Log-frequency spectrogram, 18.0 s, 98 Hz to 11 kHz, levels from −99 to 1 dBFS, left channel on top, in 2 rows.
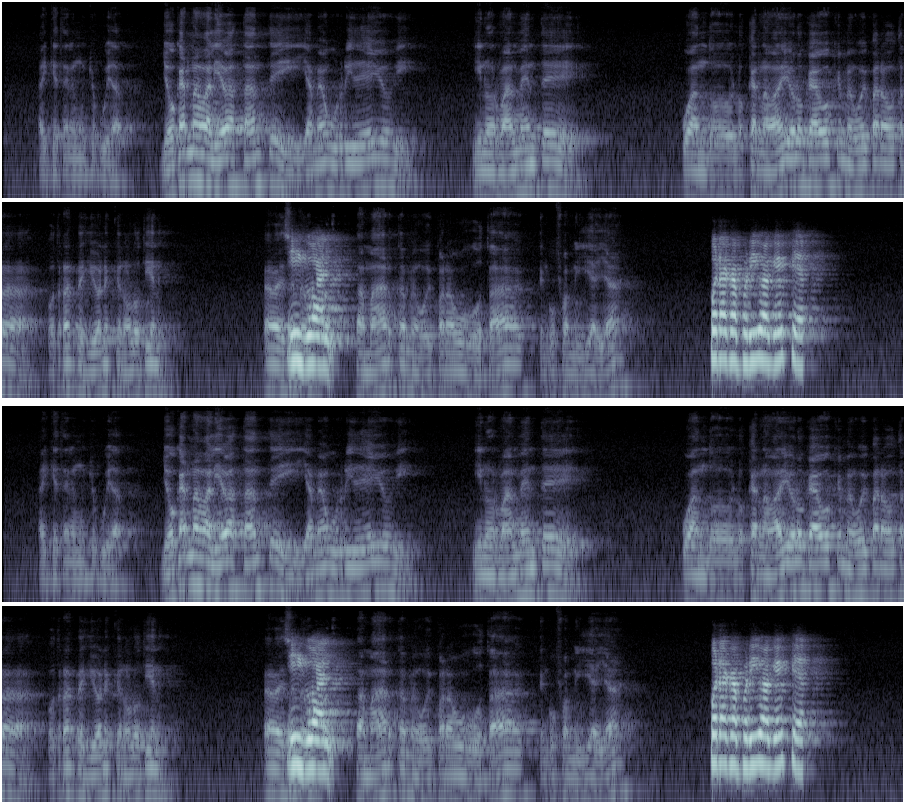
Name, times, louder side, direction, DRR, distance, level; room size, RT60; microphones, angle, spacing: voice 1, 0.4-1.2 1.6-4.2 4.7-5.8 6.8-10.7 11.6-12.1 12.6-15.3, equal, 10° left, 6 dB, 2.1 m, -38 dB
voice 2, 11.9-12.3 16.1-17.0, equal, 5° right, 4 dB, 1.0 m, -22 dB
26.0 x 10.5 x 9.6 m, 0.67 s
head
